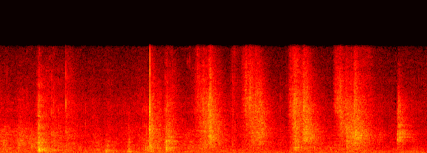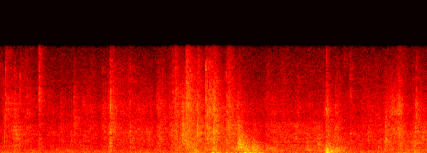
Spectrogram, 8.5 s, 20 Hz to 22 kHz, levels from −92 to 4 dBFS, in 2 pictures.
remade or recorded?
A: recorded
